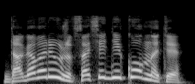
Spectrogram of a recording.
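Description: A man's voice: extremely high pitch, wildly swooping pitch, no echo, clean studio sound, pitched above the performer's own voice, heavily acted. A man doing a chirpy little gang kid. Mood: eager. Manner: rapid eager chatter. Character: youngest male gang member, short, nimble and chatty. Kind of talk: audiobook character voice.

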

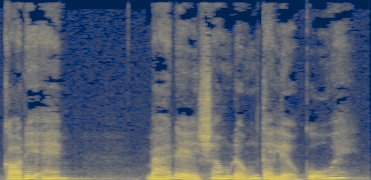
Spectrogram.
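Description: Lady reading sly young guy coaxing on the phone, low husky voice. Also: brisk, warm tone. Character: scheming young man on the phone, Quang.

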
